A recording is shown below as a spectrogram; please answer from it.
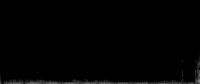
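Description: Computer keyboard typing: a quick run of light, irregular keystrokes as a short phrase is typed.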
